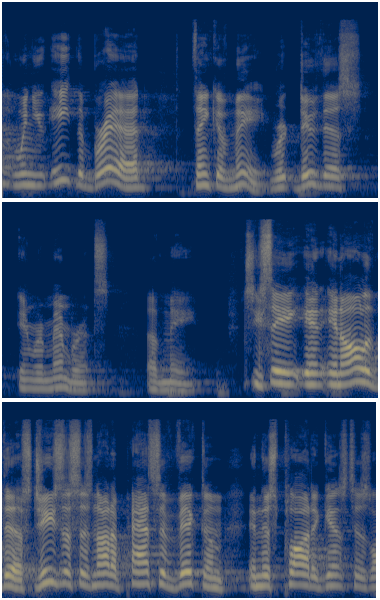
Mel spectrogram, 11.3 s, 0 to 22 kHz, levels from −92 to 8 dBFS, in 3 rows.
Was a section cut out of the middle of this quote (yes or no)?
yes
